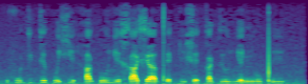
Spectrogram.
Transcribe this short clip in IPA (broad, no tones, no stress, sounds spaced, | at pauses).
f w ʉ kʲ ʉ k e kʷ a ç i h a k u ʎ e x a xʲ a tʼ e k i x e k a kʲ u ʎ a ɲ u pʼ i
